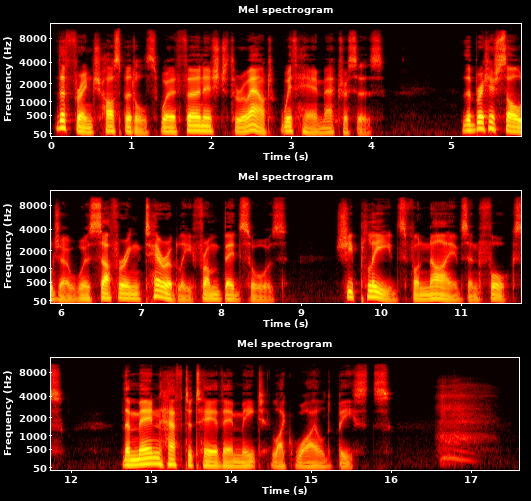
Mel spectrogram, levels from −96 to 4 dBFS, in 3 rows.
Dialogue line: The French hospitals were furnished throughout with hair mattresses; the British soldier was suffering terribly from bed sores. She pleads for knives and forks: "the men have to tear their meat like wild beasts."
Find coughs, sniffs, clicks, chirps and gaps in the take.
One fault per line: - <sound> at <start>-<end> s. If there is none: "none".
- sigh at 16.6-17.4 s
